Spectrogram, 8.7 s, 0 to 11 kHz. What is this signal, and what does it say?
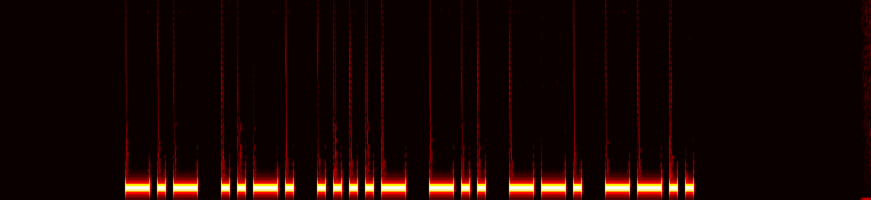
Morse code, heard as a keyed tone, about 15 wpm, 700 Hz. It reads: KF4DGZ
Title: Speed Racing - USA 2x3 Call Signs 15wpm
